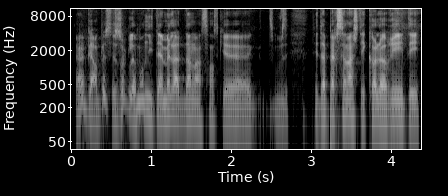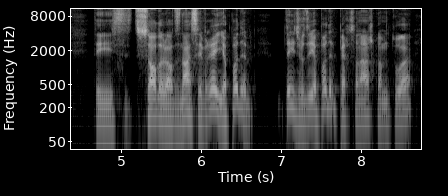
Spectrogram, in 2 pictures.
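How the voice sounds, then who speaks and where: A man with a Quebec French accent co-hosting a casual talk show in an animated, playful, enthusiastic gossip-session manner. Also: mid-range voice, quick pace, dry recording, studio quality.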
